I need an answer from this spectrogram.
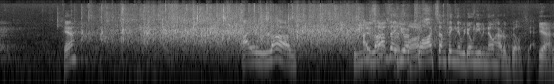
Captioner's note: applause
